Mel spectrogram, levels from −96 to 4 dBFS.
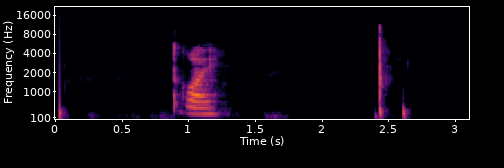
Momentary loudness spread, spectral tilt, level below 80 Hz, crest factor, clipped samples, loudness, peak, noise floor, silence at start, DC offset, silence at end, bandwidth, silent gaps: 20 LU; -2.5 dB/octave; -80 dBFS; 32 dB; under 0.1%; -37 LUFS; -12 dBFS; -88 dBFS; 0.9 s; under 0.1%; 0.65 s; 11.5 kHz; 1.96-2.29 s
